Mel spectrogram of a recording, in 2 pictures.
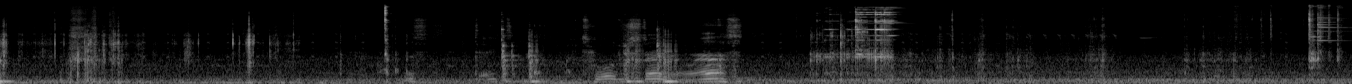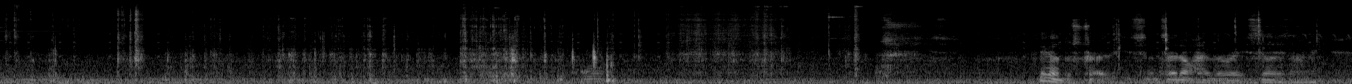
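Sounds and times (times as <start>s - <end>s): steady low hum: 0.0s - 27.0s
metal hand tools clinking: 8.1s - 10.3s, 13.0s - 14.1s.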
